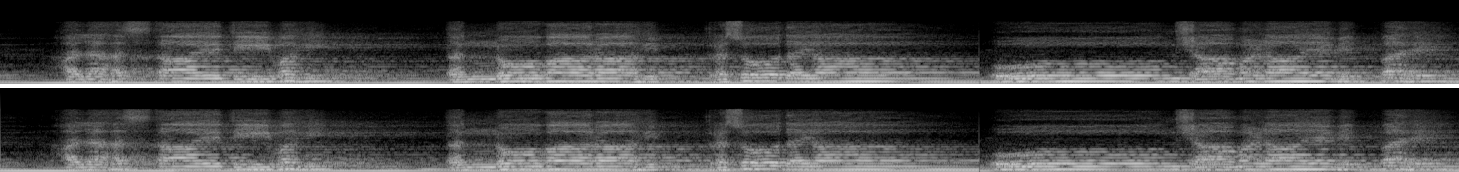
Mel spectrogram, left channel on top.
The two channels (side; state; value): both; normal; correlation 0.74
